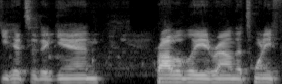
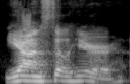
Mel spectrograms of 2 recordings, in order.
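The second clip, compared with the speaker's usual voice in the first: choppy, cutting-out line; radio breaking up; 4 semitones higher, 8 dB louder, slower than usual. Real, not acted. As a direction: voice dropping out on a bad connection. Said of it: "You're breaking up on me".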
